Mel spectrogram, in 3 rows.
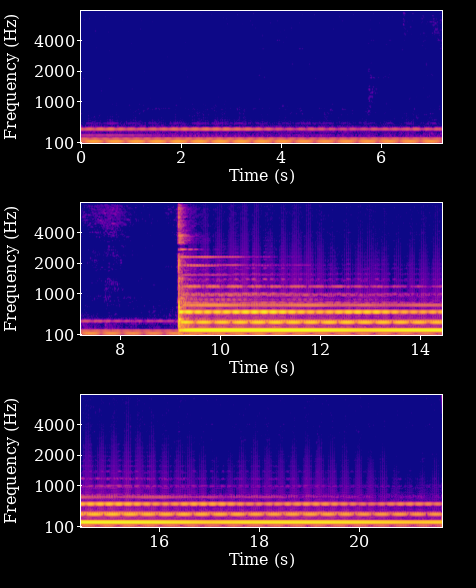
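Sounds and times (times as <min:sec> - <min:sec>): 
Himalayan singing bowls ringing: 0:09.2 - 0:21.6.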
